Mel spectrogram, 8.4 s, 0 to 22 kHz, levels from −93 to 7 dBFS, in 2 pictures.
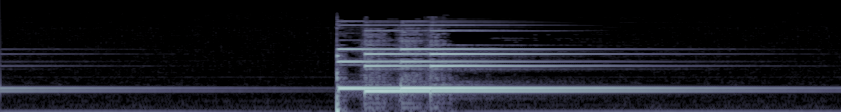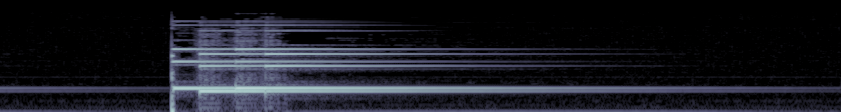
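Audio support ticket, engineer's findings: No faults found on listening. Nothing in the audio calls for a component check or further action on this ticket.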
